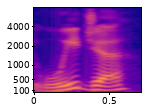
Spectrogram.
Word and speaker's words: Ouija: I'm going to say it correctly, too. The Ouija board. Not Ouija, like I've always said since I was a little kid.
